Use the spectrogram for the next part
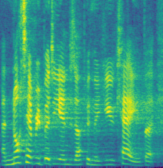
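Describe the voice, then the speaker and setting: A woman's voice: mid-range voice, quick pace, bright, forceful tone. A woman with a British accent telling her personal story as a guest in a live interview. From United Kingdom. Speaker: interview guest giving testimony. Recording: echoey hall, clear background noise.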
